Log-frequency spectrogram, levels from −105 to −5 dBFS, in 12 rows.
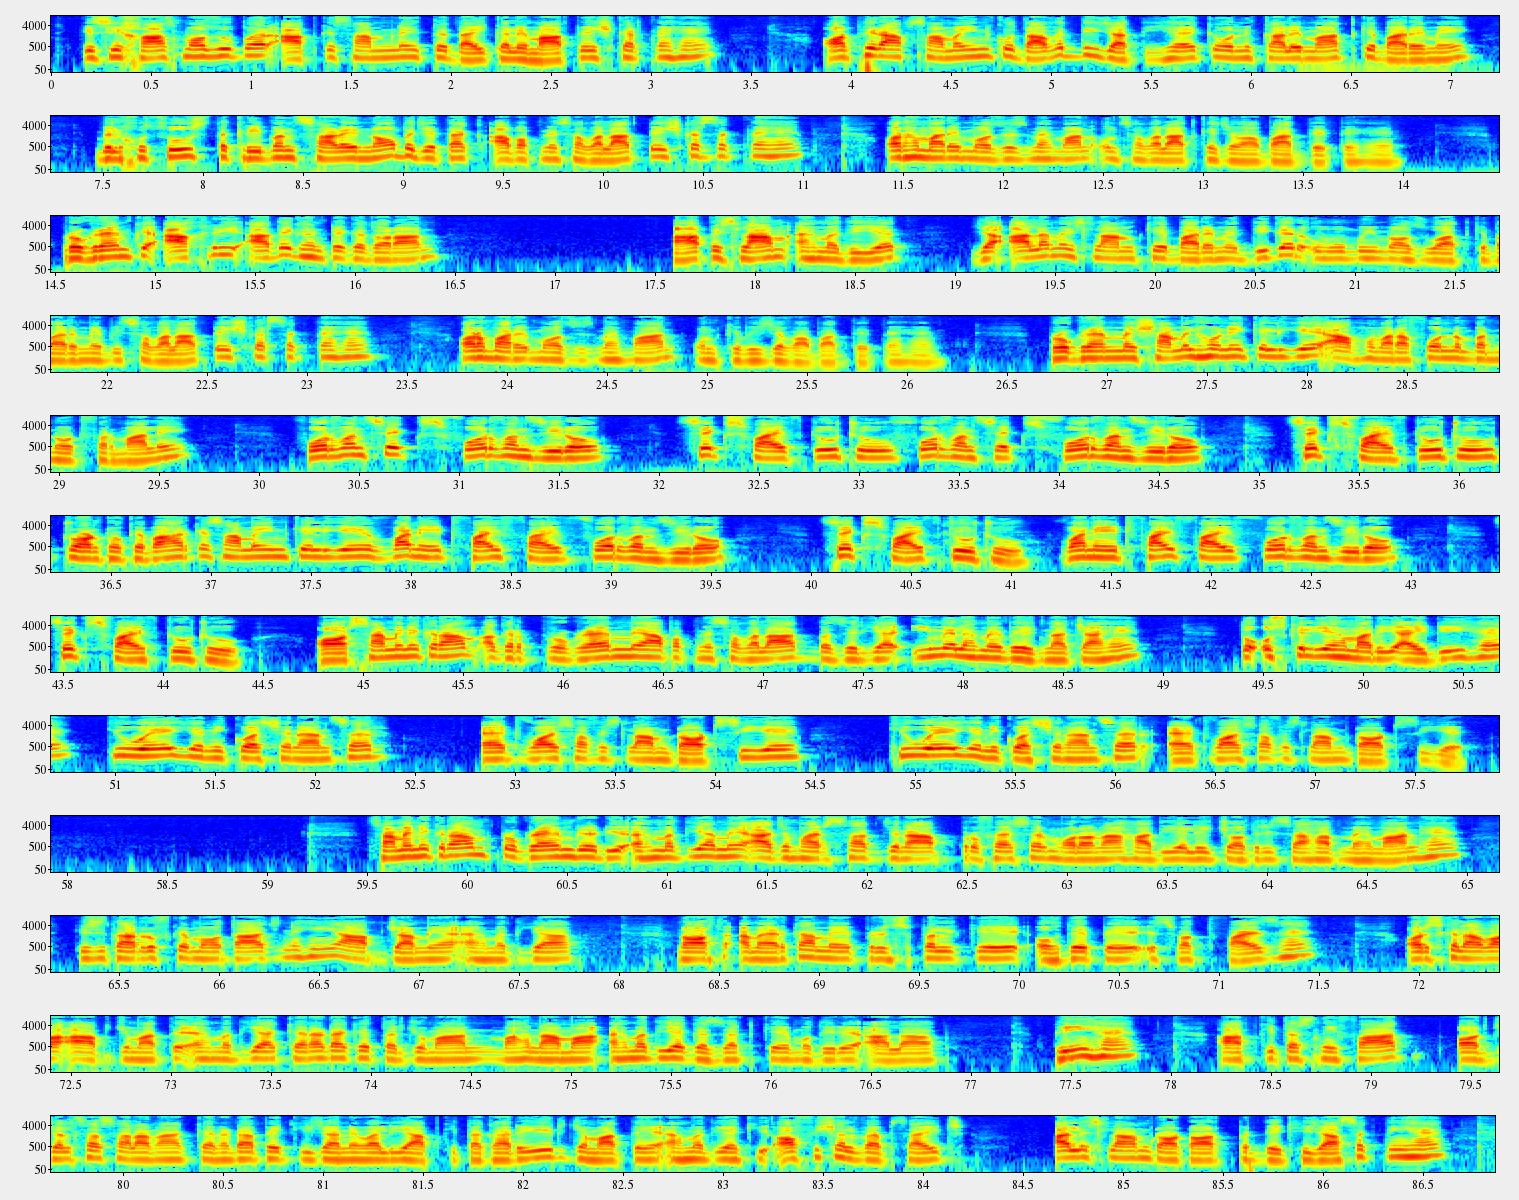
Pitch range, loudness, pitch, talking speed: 140-180 Hz, -21 LUFS, 155 Hz, 195 wpm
